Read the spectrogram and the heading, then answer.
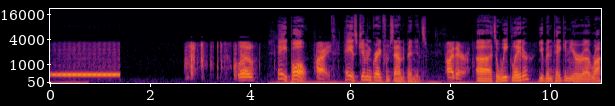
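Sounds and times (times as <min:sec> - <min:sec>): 
steady electronic telephone tone: 0:00.0 - 0:01.4
speech: 0:04.6 - 0:11.0.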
